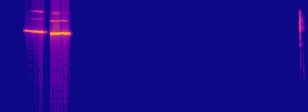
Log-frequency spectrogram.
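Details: A Black-capped Chickadee gives a single clear two-note whistled song, a high, nearly level first note, then a slightly lower second, a song tied to the spring breeding season. A faint tick follows later.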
